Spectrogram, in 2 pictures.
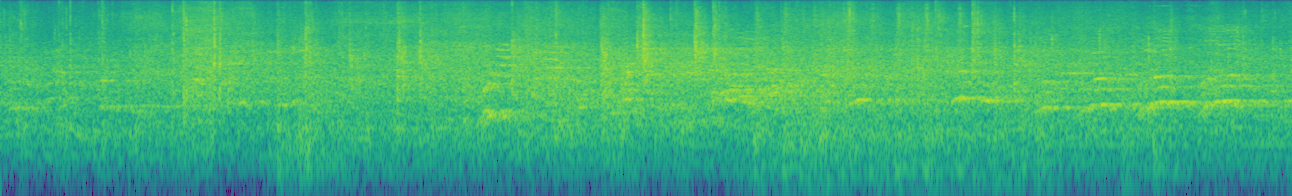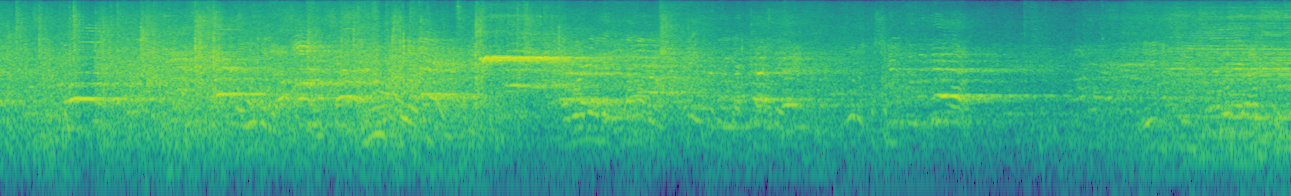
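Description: Skates scrape and hiss on ice.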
